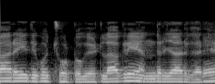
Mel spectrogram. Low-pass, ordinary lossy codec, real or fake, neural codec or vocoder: none; none; real; none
